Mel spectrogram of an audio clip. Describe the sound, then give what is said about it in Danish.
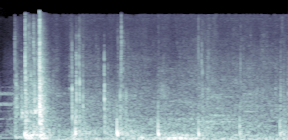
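The doors of a courtroom in the United States burst open with a loud bang, followed by a run of lighter knocks and thuds that fade into a low background hum. “Men lad os da slå dørene op og høre, hvad det så er, der sker derinde.”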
